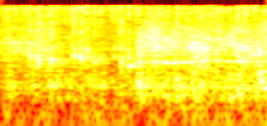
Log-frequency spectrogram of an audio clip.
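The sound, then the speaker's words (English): Hooves clip-clopping as a band of men rides into town on horseback, with a busy, continuous run of many quick hoofbeats throughout. “That night, El Bisto and his men rode into town.”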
